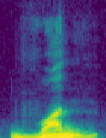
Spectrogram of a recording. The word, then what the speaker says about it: one: at the word one the word one begins with the sound wa but the letter o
